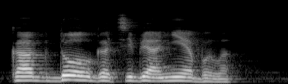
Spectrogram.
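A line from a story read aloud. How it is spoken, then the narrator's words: Sad. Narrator (Russian): она грустно сказала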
